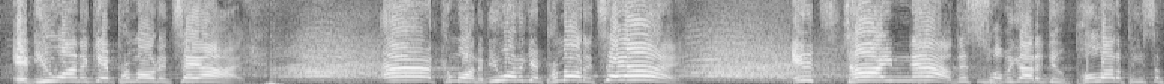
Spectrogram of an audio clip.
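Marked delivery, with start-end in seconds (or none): 0.1-7.9 preacher-style rally cry; rallying the crowd. Real, not acted. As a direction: pump up the room. Calling on audience to respond.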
